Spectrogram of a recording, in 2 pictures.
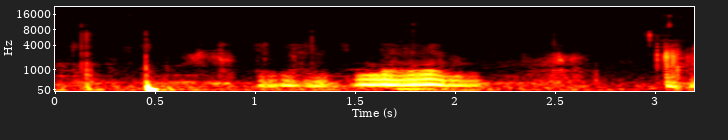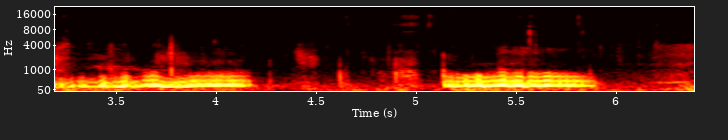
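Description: A kitten growling while it eats: three steady low growls, each under a second long, the sound of a kitten guarding its food. There is a short thump about half a second in.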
